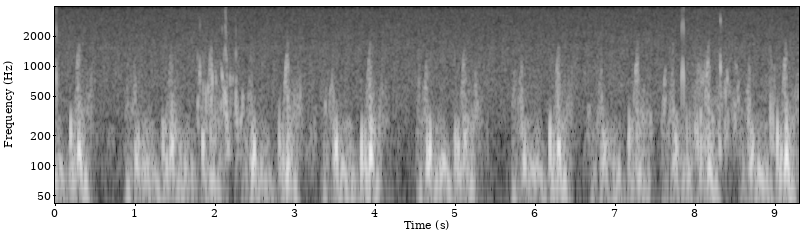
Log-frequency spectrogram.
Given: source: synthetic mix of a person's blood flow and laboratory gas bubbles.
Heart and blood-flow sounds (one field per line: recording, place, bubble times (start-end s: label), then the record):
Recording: Doppler ultrasound of blood flow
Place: precordium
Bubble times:
0.00-0.07 s: bubbles
1.78-2.34 s: bubbles
7.84-8.20 s: bubbles
8.30-8.59 s: bubbles
8.66-8.75 s: bubbles
8.94-9.04 s: bubbles
From the record:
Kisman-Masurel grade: 221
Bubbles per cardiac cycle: several, 3 to 8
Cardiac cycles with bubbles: 10 to 50%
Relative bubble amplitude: barely perceptible (0.100 to 0.250)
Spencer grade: 2 (many but less than half of the cardiac periods contain bubble signals, singularly or in groups)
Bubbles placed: only in the low amplitude regions of the cardiac cycle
